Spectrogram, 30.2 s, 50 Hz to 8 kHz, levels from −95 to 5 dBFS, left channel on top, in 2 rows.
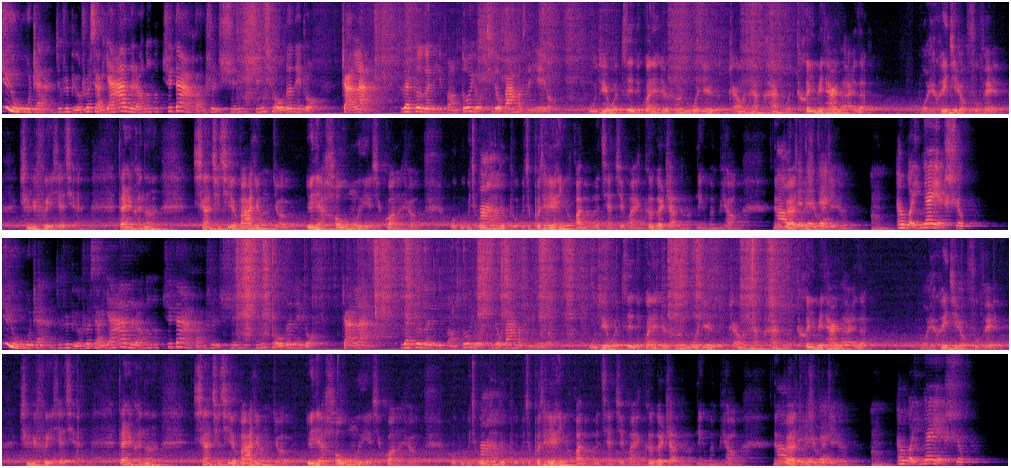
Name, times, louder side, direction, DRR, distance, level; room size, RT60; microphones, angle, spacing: voice 1, 0.0-4.8 5.1-8.3 22.3-22.6 26.7-27.6 28.5-29.5, left 4 dB, 60° left, 1.9 m, -27 dB
sound 1, 3.3-11.9, right 4 dB, 40° right, 7.5 m, -36 dB
sound 2, 5.1-24.8, right 2 dB, 85° right, 4.7 m, -39 dB
voice 2, 8.8-13.0 13.8-27.8 28.1-28.4, left 1 dB, 15° left, 2.7 m, -27 dB
29.5 x 18.5 x 9.7 m
head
